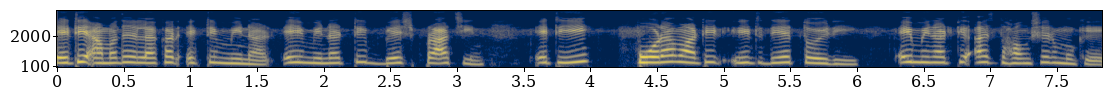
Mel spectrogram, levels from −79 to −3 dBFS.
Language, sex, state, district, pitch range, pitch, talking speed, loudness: Bengali, female, West Bengal, Malda, 255-295 Hz, 275 Hz, 160 wpm, -17 LUFS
